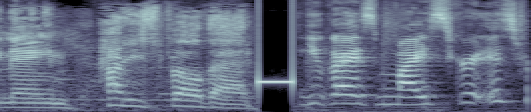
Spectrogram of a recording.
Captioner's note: beep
